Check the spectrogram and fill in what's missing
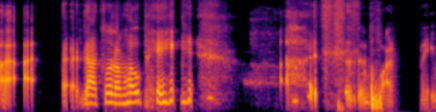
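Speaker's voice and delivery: talking through giggles. Speaker talking with others while supposed to be crying, giggling while talking. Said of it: "She's sitting there giggling".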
